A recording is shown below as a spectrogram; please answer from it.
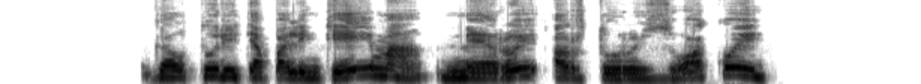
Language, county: Lithuanian, Panevėžys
